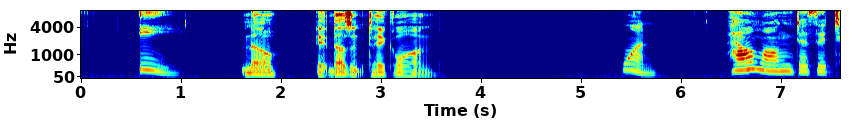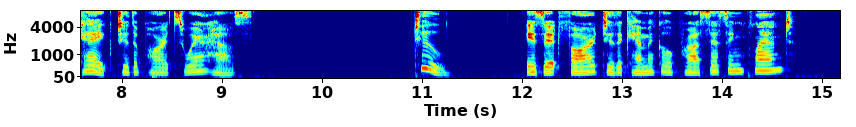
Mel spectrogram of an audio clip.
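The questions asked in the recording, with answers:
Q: No, it doesn't take long.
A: 2: Is it far to the chemical processing plant?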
